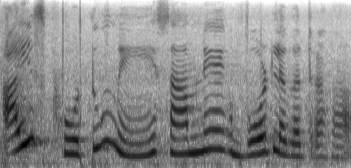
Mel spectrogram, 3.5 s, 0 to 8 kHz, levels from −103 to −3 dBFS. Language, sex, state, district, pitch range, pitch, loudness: Hindi, female, Haryana, Jhajjar, 250-340 Hz, 270 Hz, -16 LUFS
